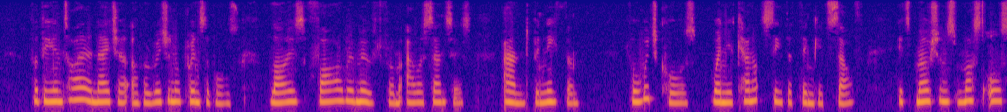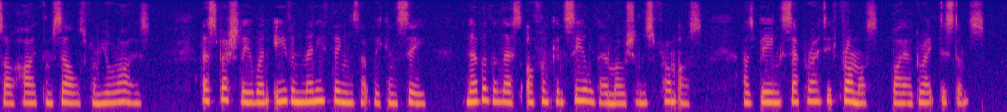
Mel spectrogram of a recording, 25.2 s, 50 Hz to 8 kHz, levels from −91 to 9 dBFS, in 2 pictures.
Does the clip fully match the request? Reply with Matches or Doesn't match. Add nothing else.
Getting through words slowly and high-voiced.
Doesn't match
